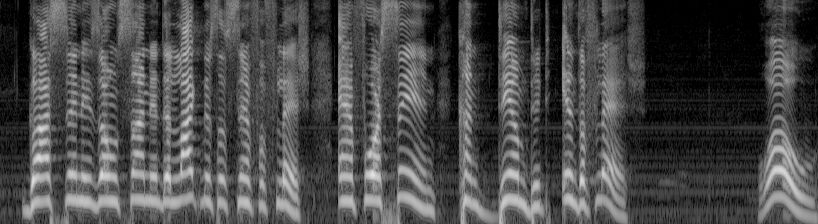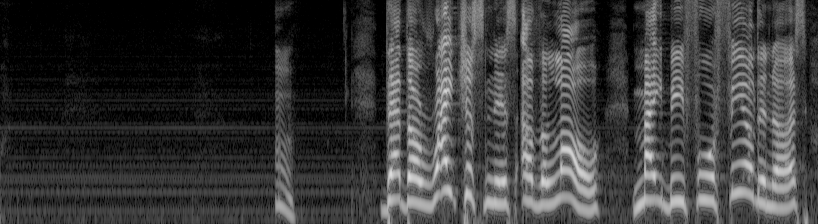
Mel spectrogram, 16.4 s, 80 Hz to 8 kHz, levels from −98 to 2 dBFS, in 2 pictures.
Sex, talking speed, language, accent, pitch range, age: female, 120 wpm, English, American, 180-290 Hz, 50-69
